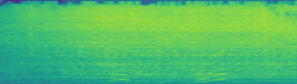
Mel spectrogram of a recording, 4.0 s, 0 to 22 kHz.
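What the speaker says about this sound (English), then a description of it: "Car started up on the first shot with the HULKMAN 85S." A car engine idles right after being jump-started with a HULKMAN 85S jump starter, a steady close rumble with a brief tone sliding up and down, while someone speaks briefly.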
